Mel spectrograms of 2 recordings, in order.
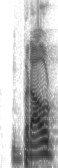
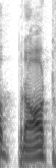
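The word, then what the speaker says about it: brought: Third form, taut नहीं होता टॉट होता है, ब्राउट नहीं होता ब्रॉट होता है, CATCH कैच का काउट नहीं होता कॉट होता है, और BY बाय का बाउट नहीं होता बॉट होता है।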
